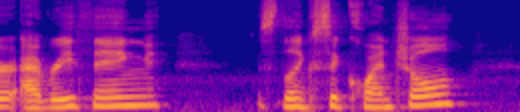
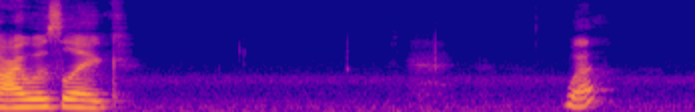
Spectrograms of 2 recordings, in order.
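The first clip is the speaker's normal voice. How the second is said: normal talking voice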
